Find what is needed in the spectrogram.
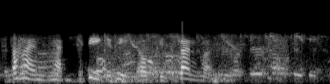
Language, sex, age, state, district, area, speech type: Punjabi, female, 18-30, Punjab, Ludhiana, urban, conversation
